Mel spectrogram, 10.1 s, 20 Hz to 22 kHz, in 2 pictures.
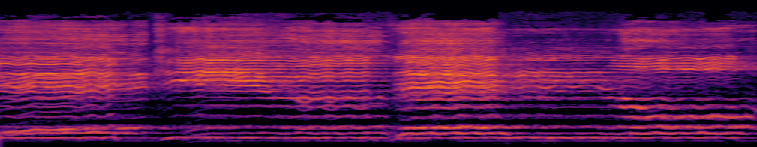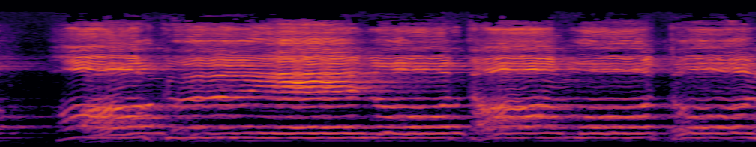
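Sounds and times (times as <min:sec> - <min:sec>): chorus chanting in unison: 0:00.0 - 0:10.0.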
